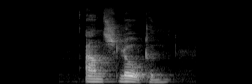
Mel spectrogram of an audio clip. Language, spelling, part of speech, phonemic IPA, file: Dutch, aansloten, verb, /ˈanslotə(n)/, Nl-aansloten.ogg
- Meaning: inflection of aansluiten: 1. plural dependent-clause past indicative 2. plural dependent-clause past subjunctive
